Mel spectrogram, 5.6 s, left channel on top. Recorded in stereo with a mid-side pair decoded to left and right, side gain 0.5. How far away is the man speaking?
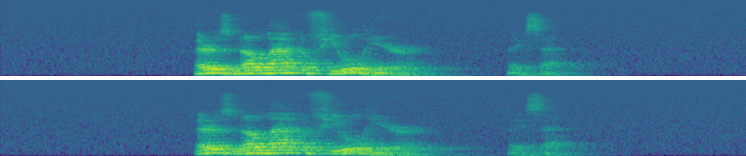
About 1.1 m.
